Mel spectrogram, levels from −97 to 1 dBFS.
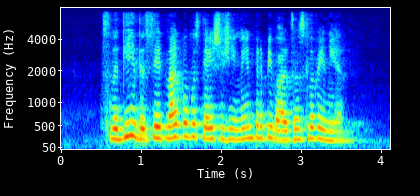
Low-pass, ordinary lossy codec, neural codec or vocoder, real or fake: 7.2 kHz; none; codec, 16 kHz, 1.1 kbps, Voila-Tokenizer; fake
